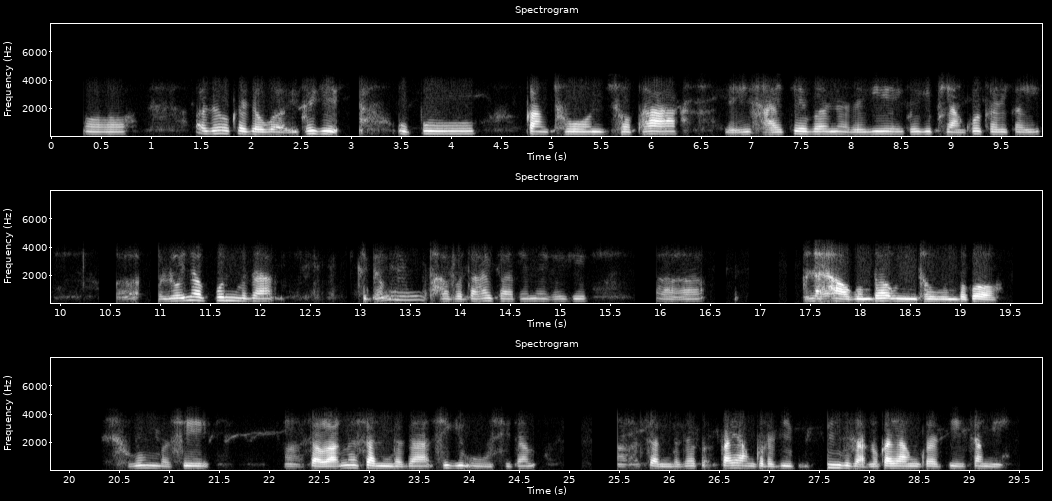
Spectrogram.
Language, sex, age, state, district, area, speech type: Manipuri, female, 45-60, Manipur, Imphal East, rural, conversation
